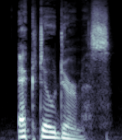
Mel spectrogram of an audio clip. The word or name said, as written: Ectodermis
